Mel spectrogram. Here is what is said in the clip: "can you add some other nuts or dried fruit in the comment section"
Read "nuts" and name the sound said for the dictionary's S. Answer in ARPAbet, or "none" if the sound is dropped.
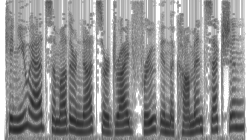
S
